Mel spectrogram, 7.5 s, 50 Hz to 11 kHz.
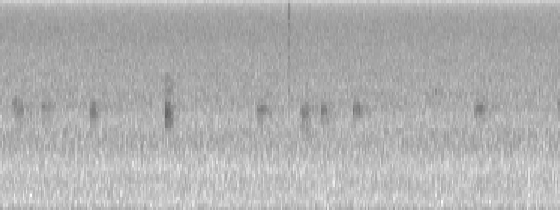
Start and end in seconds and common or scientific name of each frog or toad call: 0.1	1.4	Bischoff's tree frog
2.2	2.4	Bischoff's tree frog
3.3	4.9	Bischoff's tree frog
